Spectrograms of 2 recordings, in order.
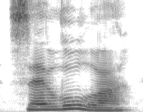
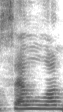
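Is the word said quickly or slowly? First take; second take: slowly; quickly. First: The word is said slowly on its own. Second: The word is said quickly within the sentence. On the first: "quando você pausa" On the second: "Quando a gente fala assim rápido"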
